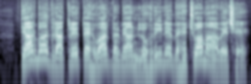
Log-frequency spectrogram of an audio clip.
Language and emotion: Gujarati, neutral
